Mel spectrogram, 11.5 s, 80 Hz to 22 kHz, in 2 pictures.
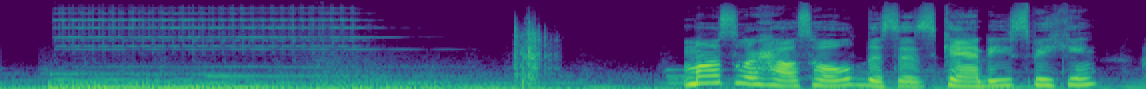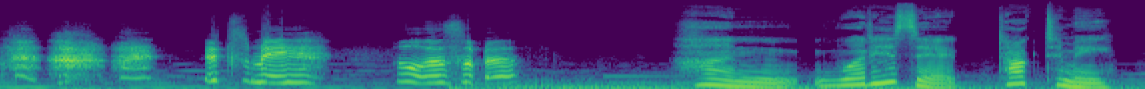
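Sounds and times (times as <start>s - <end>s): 
speech: 0.2s - 0.5s, 3.4s - 6.0s, 6.9s - 8.5s, 9.1s - 11.4s
home telephone bell ringing: 0.2s - 2.8s.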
